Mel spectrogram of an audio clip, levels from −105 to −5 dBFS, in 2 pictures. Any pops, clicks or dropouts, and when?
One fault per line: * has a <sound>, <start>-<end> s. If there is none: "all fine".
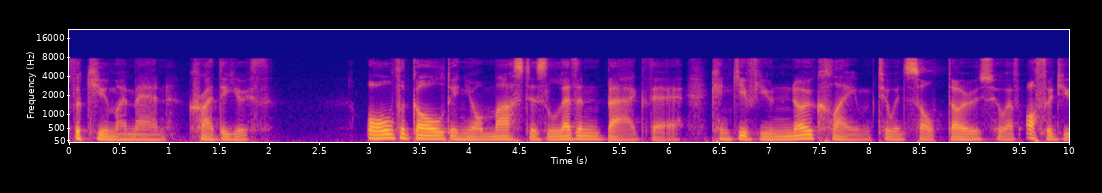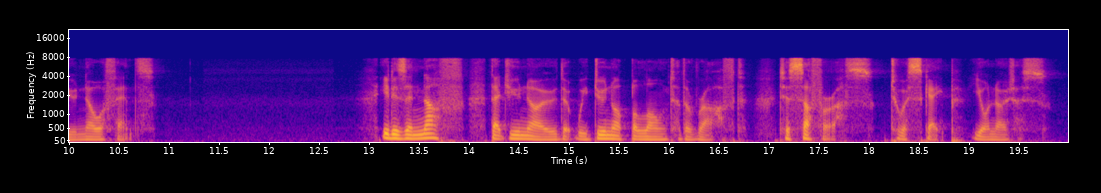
all fine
